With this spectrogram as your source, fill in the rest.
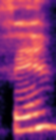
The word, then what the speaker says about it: fait: এটা past participle form হচ্ছে ফে, এফ এ আই টি, হ্যাঁ, উচ্চারণ হবে ফে। তাহলে যে ফে, কি হবে? যে ফে। J'ai fait.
